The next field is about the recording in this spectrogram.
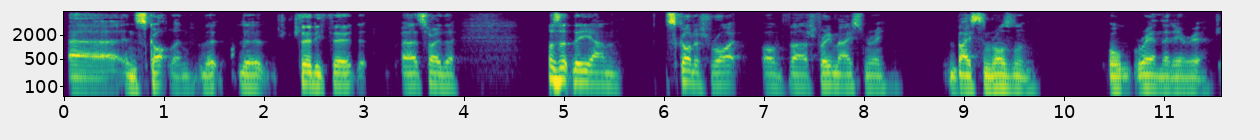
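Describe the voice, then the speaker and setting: A man's voice: fairly low pitch, steady tone, unhurried, warm tone, dry recording. A man hosting a podcast in casual chat, enthusiastic and repeating himself for emphasis, on a lo-fi recording. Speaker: podcast host. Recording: dull lo-fi, dry microphone sound.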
